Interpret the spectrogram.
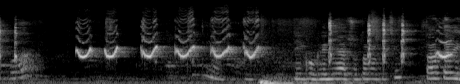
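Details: Pet cockatiel, a female, looking at her reflection in a mirror, repeats a clear swooping whistle roughly every third of a second in a steady string, then a burst of harsh, crackly notes; a person speaks softly toward the end.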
